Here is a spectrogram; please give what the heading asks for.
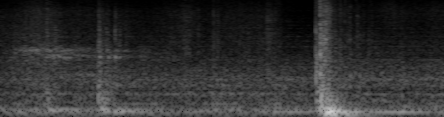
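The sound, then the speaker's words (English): A vehicle door shuts with one dull, heavy thump as someone gets out of a van on waste ground beside a parked car, heard over a low, steady background rumble with faint shuffling beforehand. “Tom pulls up in his van on a piece of waste ground near Eddie's car. He gets out and climbs in next to Eddie.”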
